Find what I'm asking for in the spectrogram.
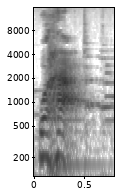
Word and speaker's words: WHAP: Yes, that spells WAP, but it's pronounced WHAP.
